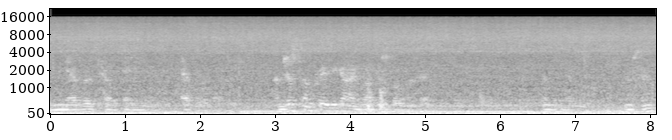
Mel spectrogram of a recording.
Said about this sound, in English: Wow, you can actually hear the water. Yep. I was like, are we getting static from something? Like, the white noise.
